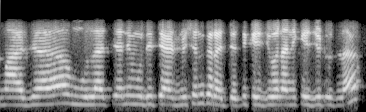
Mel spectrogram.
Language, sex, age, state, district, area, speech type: Marathi, female, 45-60, Maharashtra, Amravati, urban, conversation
